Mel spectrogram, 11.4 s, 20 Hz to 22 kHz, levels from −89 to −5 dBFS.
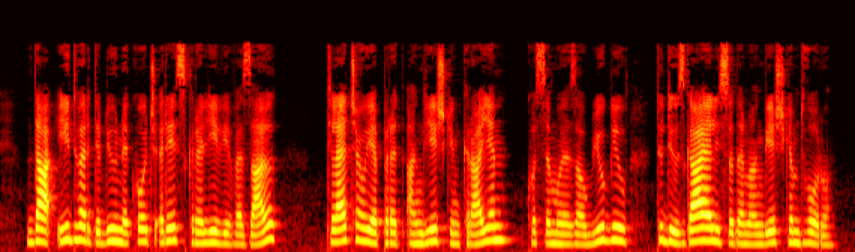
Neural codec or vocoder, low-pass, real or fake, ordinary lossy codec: codec, 24 kHz, 0.9 kbps, WavTokenizer, medium speech release version 2; 10.8 kHz; fake; MP3, 48 kbps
